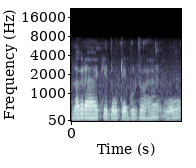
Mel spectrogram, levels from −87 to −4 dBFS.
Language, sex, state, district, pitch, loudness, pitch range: Hindi, male, Bihar, Katihar, 135 Hz, -17 LUFS, 130-140 Hz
